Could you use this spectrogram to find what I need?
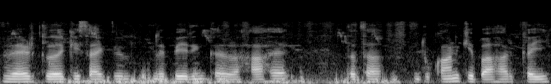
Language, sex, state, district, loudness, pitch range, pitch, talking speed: Hindi, male, Haryana, Charkhi Dadri, -16 LUFS, 120-130 Hz, 125 Hz, 140 wpm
